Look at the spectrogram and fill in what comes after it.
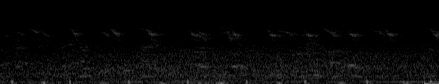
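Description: A bird in the background repeating short, high, falling chirps, about three a second.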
